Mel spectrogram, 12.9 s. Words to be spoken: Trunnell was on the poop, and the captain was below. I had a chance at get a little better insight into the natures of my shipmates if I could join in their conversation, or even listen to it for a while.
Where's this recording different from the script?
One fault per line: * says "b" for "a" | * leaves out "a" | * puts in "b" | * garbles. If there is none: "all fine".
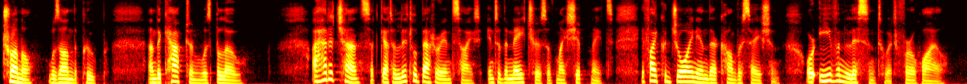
all fine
